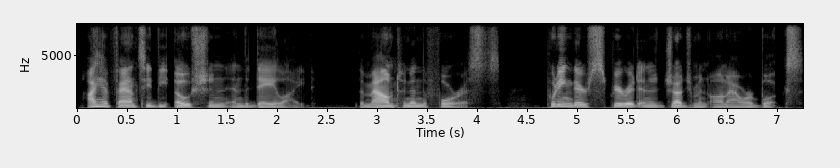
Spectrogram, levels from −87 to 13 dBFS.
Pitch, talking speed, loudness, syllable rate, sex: 105 Hz, 180 wpm, -22 LUFS, 4.9 syllables/s, male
